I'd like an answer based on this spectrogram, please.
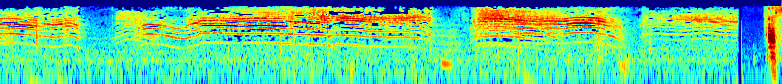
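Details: Cat giving a series of long, drawn-out meows indoors, each cry wavering and sliding down in pitch and lasting one to two seconds, with brief pauses between them and a sharp high squeak at the very end.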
